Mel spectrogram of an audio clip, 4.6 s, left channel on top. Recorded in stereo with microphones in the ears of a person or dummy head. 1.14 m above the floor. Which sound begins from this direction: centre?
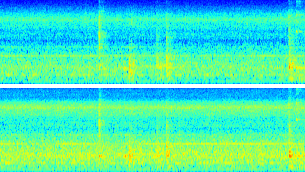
A toilet flushing, at 1.5 s.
